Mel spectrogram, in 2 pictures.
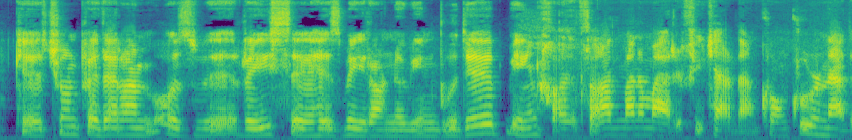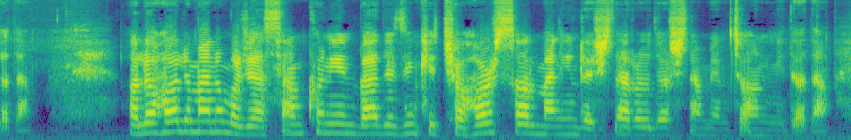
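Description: A woman's medium-pitched voice with ordinary pitch variation amid noticeable background noise. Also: moderate pace. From Iran, Khuzestan (Masjed Soleyman). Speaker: retired radio journalist. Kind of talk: life story interview. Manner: calm, soothing.

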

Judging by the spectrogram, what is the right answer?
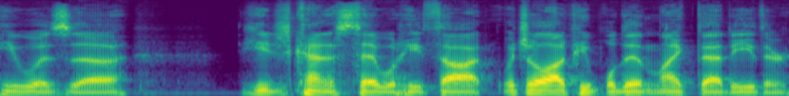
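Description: Very fast speech comes from a man with an American accent. His pitch is very deep and low, and the sound is dry and close, with no echo. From US Midwest. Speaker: podcast host. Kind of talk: casual political discussion.

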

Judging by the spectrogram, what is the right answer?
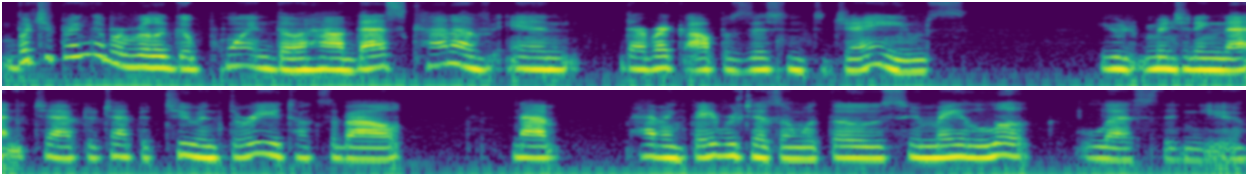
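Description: A woman with a normal speaking voice talks at a moderate pace, her fairly low pitch paired with big swings in loudness and fairly even intonation. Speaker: host's wife, guest interviewer. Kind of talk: casual chat. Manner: playful, teasing.

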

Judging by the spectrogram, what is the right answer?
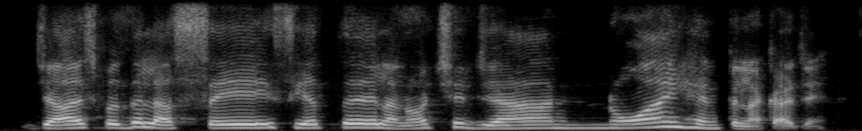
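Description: This is a woman with a plain, everyday voice and a fairly high pitch. She talks at a fairly slow pace with ordinary pitch variation. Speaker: environmental engineer, urban planner. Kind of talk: interview.

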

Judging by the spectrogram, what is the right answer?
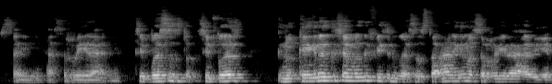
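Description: A man with a Mexican accent talks at a very fast pace. His pitch is fairly high, with ordinary pitch variation. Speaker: YouTuber and podcast host. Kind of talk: casual chat.

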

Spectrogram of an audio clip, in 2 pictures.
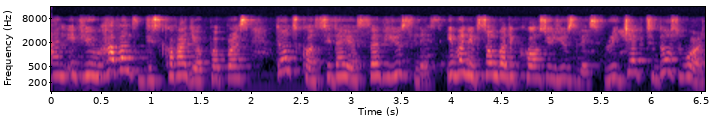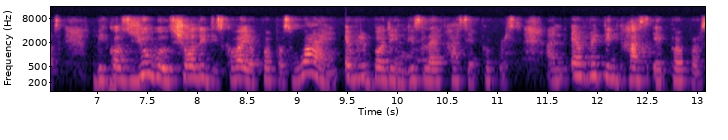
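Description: The speech runs at a very fast pace with lively intonation over noticeable background noise. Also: woman, fairly high pitch for a woman. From Cameroon. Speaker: purpose discovery coach and entrepreneur. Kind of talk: podcast interview. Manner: animated, exhortative.

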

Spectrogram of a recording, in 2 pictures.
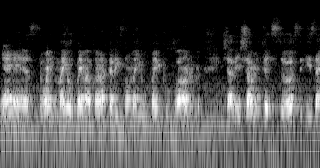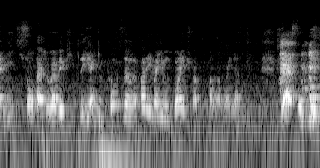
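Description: A man at a moderate pace with big swings in loudness, over noticeable background noise. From Quebec, Lac-Saint-Jean. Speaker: nurse and fashion designer. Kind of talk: casual interview.

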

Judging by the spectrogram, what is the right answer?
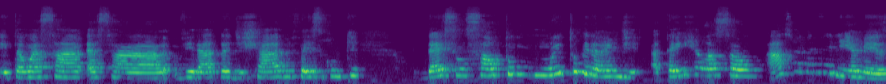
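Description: A woman speaks at a very slow pace. Her voice is high-pitched, with lively intonation. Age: 30s. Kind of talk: interview. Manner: halting. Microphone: connection freezing.

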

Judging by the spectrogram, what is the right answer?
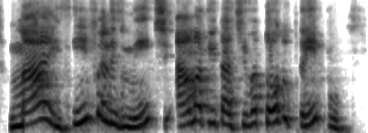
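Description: This woman's voice sits high in pitch and moves through very wide pitch swings. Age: 30s. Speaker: lawyer and city councillor. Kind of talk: panel discussion.

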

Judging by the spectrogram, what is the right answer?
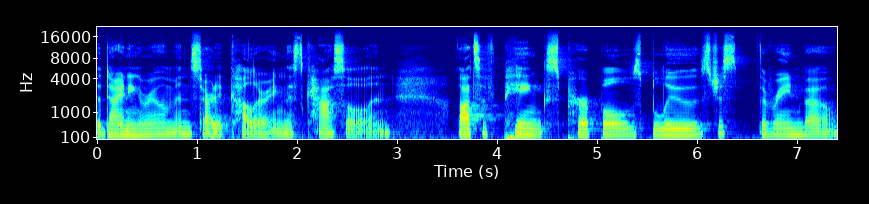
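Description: A woman speaks at a fairly slow pace in an animated, calm tone. The recording is very clean, with a silent background. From US South, Florida. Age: 30s. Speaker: podcast host and spiritual coach. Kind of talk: personal storytelling monologue; guided meditation. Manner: animated, laughing often; slow and calm.

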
